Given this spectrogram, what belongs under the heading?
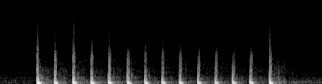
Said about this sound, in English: You say, listen, man, this door's going to open eventually. Because I'm knocking right.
